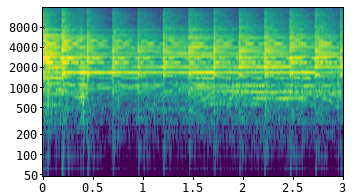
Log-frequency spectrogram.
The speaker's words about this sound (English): And while it's not the same as it was decades ago, you can still feel the energy peak every morning at 9:30 sharp, when the bell signals the opening of the markets.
